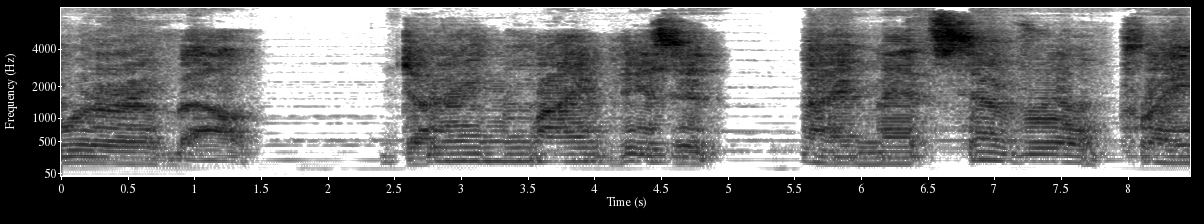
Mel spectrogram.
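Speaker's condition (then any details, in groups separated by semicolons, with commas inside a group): ALS; needs help getting out of bed and moving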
